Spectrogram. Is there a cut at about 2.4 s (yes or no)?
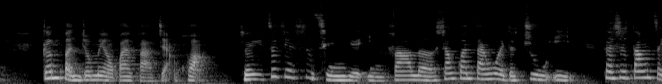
yes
